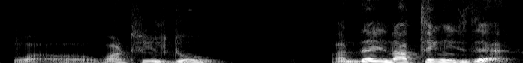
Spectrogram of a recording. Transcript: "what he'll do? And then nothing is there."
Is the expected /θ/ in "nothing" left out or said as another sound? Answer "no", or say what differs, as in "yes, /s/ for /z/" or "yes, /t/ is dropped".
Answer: yes, /t/ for /θ/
